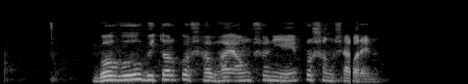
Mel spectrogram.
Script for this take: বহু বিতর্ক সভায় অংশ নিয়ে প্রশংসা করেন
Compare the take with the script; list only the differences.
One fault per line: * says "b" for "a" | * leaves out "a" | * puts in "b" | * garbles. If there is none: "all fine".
all fine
